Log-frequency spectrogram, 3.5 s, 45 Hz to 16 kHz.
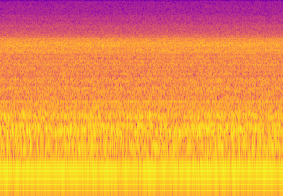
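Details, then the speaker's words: AutoTerm 4D diesel heater in a VW Crafter camper, on high and powered by a Bluetti AC200MAX drawing a constant 37–39 W with 60% battery left, cabin reading 18 degrees: a steady, even fan-and-burner hum with no pulsing or rattles. It is working a treat. "Working a treat."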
